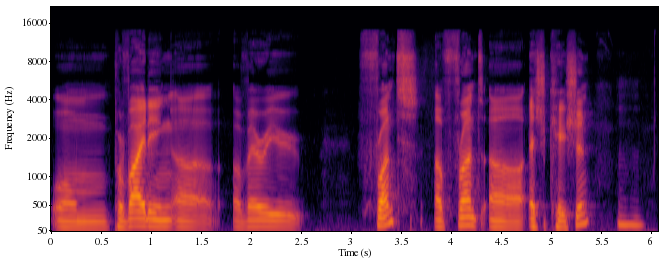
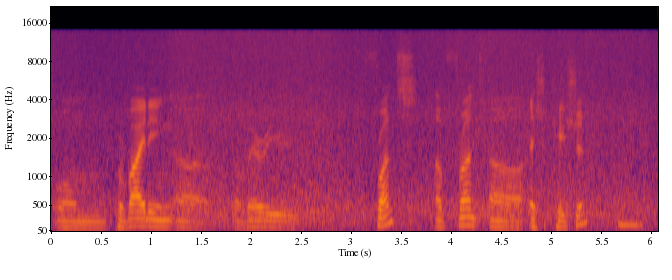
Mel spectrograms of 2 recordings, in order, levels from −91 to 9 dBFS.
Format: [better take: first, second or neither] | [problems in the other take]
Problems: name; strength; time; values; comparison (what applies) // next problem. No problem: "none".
first | hiss; loud; throughout; 5 dB below the speech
